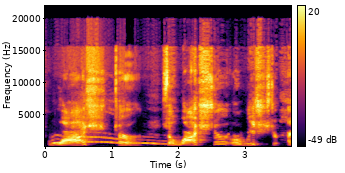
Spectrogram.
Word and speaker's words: Worcester: But Okay, Norma says it's pronounced Washter. So Washter or Wishter? I guess I would say Washter because I put the R, but he says Worcester.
